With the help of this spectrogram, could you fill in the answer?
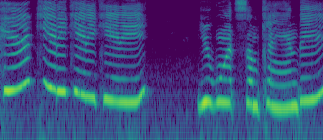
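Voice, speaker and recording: A put-on character voice that sounds female speaks at a very slow pace with an extremely high pitch. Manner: wicked, scary.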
